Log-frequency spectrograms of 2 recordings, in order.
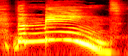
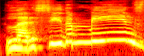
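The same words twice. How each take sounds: First: Much higher, drawn-out exclamation; mock outcry. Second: Higher, slowed demand of pedants; mock cry. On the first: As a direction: parody the pompous savants crying out. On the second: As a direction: sneer out their slow, insistent demand. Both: A narrator's reading. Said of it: "they cried".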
